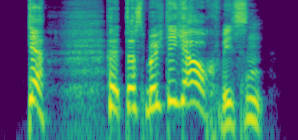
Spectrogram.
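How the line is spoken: Called out. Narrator (German): rief die Tischlerin

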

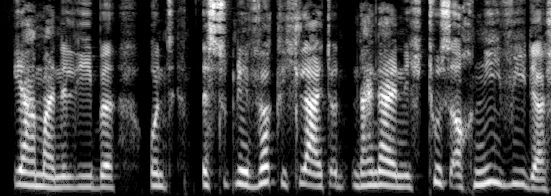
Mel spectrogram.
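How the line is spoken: Stammering. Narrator (German): stammelte

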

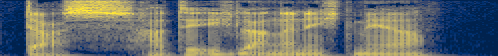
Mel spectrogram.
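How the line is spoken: Dry. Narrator (German): sagte Clara trocken

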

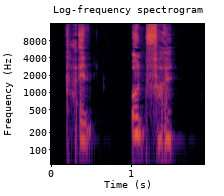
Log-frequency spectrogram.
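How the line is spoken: Whisper. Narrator (German): wisperte sie

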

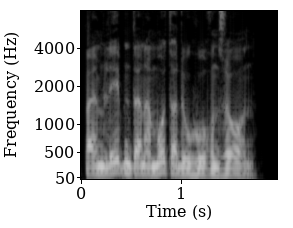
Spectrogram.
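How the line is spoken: Angry roaring shout. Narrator (German): Oberstleutnant Tarik spürbar ärgerlich brüllte

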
